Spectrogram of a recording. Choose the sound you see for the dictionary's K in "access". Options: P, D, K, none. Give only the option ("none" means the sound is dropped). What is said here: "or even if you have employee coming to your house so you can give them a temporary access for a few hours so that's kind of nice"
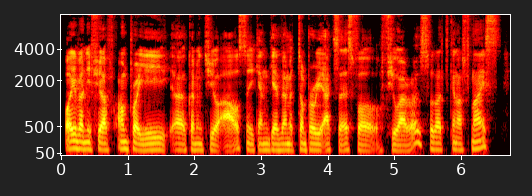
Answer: K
